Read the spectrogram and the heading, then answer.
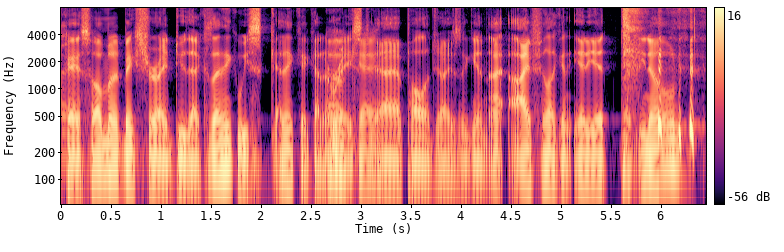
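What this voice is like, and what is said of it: Rich radio-announcer voice. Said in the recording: “I still love your voice. You have a great radio voice.”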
